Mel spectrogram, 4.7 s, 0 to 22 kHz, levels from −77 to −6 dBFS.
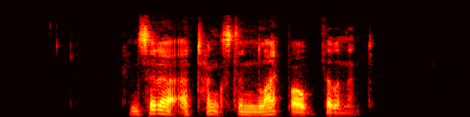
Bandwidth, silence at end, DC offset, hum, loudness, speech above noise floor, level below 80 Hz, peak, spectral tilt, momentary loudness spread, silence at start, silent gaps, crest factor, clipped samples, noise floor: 14 kHz; 1 s; under 0.1%; none; -24 LUFS; 51 dB; -70 dBFS; -4 dBFS; -2 dB/octave; 15 LU; 1.3 s; none; 24 dB; under 0.1%; -77 dBFS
